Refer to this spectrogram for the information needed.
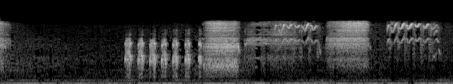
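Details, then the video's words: Barn owls begging at feeding, 8 September 2019 at 16:02: a run of about seven quick ticking pulses, then loud breathy hisses interleaved with fast twittering chitters. "Kerkuil It Fryske Gea 2019 09 08 16 02 voedering"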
